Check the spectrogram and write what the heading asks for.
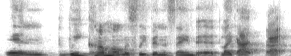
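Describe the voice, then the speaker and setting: A woman co-hosting a casual chat podcast, animated and colloquial, often restarting her sentences. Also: on the low side, normal speed. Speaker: podcast co-host.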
